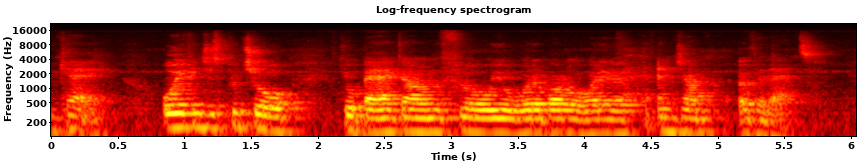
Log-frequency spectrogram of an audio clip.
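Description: Fairly quick speech from a man, with audible room echo. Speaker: fitness coach. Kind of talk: tutorial. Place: garage.

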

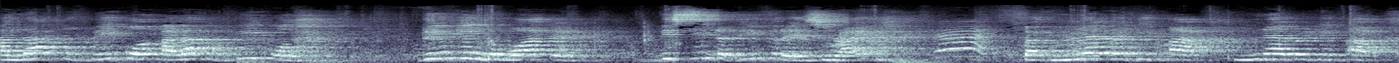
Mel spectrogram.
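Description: A woman speaks at an extremely high pitch and a fairly slow pace, with ordinary pitch variation. Strong room echo and faint music in the background fill the recording. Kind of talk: acceptance speech. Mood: emotional, fervent, religious. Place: stage.

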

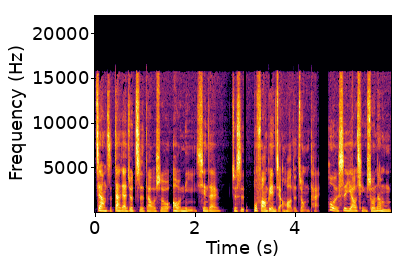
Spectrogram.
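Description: The voice has a dark, mellow tone with vocal fry, moving at a fairly quick pace with hardly any pauses and ordinary pitch variation. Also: woman, fairly low pitch for a woman. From Taiwan. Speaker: nonprofit manager and author. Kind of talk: podcast interview.

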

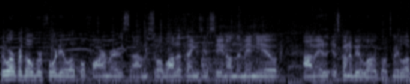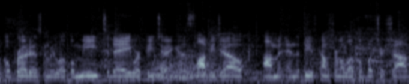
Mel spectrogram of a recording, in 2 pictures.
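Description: Clear music plays in the background. Over it, a man talks at a very fast pace. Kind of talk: interview answer. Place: cafe. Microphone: lapel.

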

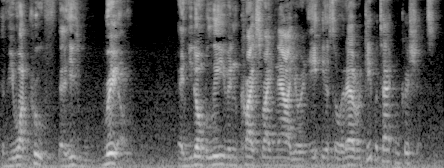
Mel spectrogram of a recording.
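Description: This man talks fairly quickly, with noticeable background noise around him. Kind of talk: angry rant, preachy vlog. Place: office. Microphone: phone near.

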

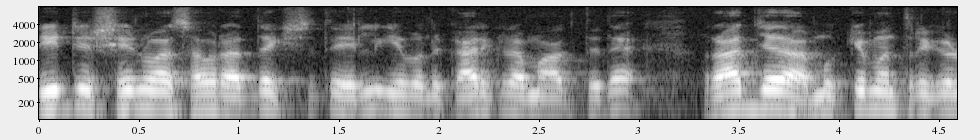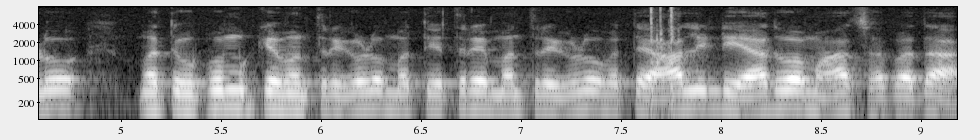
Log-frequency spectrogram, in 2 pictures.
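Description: A man's fairly high voice carries a dark, mellow tone in a monotone with flat intonation. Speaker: retired civil servant, community association member. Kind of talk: public appeal statement. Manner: halting.

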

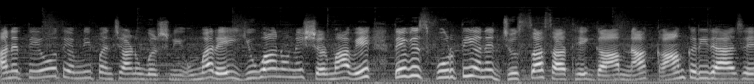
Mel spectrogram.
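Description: Faint music plays in the background of a dry recording with no echo. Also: woman. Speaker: news presenter. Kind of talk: news feature narration. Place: studio.

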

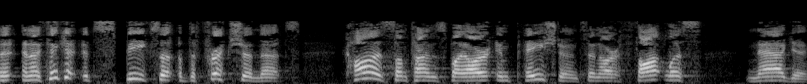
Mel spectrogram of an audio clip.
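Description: Against a quiet background, a man speaks at a high pitch and a fairly slow pace. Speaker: pastor. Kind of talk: sermon. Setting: church. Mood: earnest, exhorting. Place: church.

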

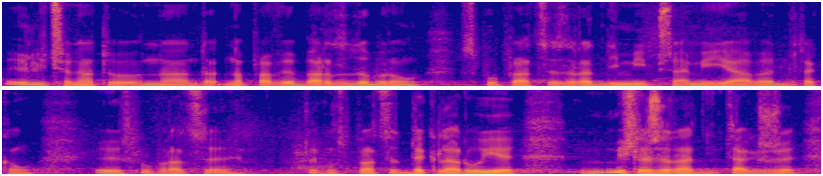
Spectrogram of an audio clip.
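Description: Over light background noise, a man with a fairly low pitch talks very fast with fairly even intonation. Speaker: village head (mayor). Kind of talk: interview statement. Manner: halting, hesitant with fillers. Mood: calm, reflective. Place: hall. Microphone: handheld.

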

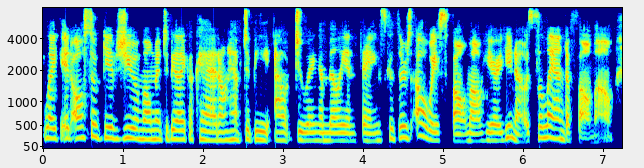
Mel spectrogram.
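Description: A woman with an ordinary speaking voice talks at a fairly quick pace, her intonation lively. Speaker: coach with psychology background. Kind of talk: casual interview chat.

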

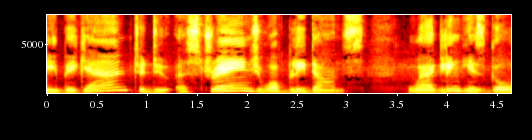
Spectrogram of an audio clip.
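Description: Just plain reading aloud, nothing more.

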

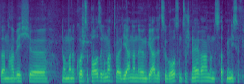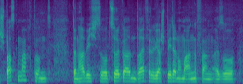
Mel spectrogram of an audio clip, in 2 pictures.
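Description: A man rattles along at a very fast pace. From Lower Saxony, Germany (Wolfsburg area); Lower Saxony. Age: 20s. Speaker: professional footballer; guest. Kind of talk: question-and-answer interview with young fans. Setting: stadium fan area before a match. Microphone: handheld.

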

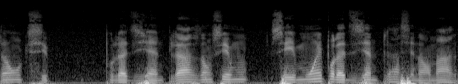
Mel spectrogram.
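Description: A man speaks with a Quebec accent. His pitch is fairly low and his pace fairly quick. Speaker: gaming YouTuber. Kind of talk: let's play commentary. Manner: hesitant, many fillers.

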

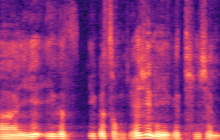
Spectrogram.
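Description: The background is quiet as a man speaks at a fairly quick pace. His tone is dark and mellow, with ordinary pitch variation. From Anhui, Dingyuan county (Chuzhou); Anhui. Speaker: photographer. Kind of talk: public talk. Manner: halting. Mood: calm, reflective, lightly humorous. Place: stage. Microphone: headset.

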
